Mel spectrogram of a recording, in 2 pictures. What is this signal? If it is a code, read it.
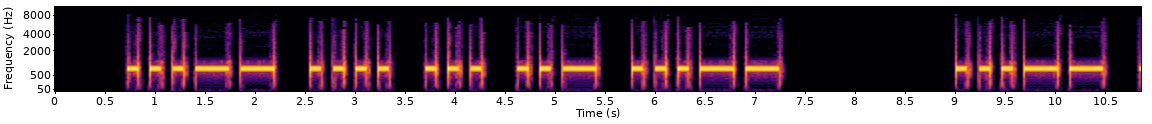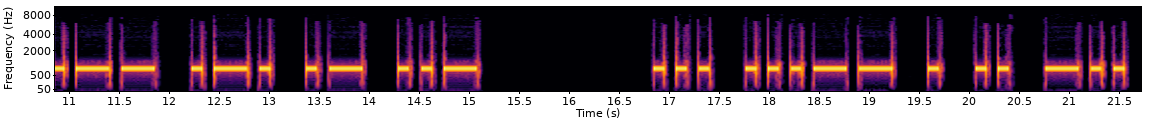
Morse code, heard as a keyed tone, about 10 wpm, 800 Hz. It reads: 3HSU3 3WRAU S3EID
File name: LEZIONI / 4 Q1S3 10wpm 2427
